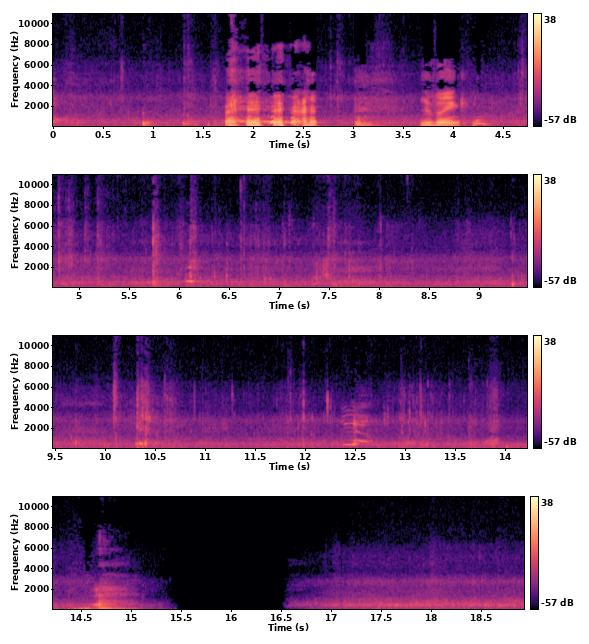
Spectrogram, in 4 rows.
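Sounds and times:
shallow creek rushing: 0:00.0 - 0:14.3, 0:16.6 - 0:18.9.

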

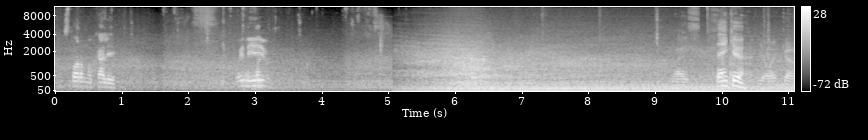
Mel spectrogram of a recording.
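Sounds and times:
low engine hum: 0:03.8 - 0:11.0
vehicle passing: 0:04.5 - 0:11.0.

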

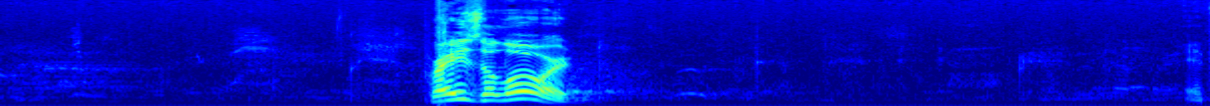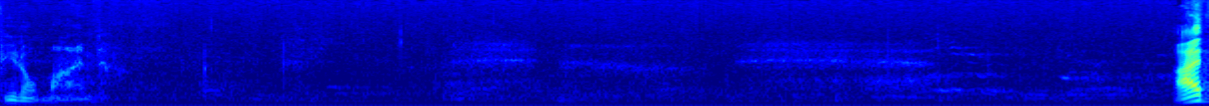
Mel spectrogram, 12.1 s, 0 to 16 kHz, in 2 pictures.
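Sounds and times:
man speaking loudly: 0:02.1 - 0:03.1
murmur of distant voices: 0:03.1 - 0:12.0.

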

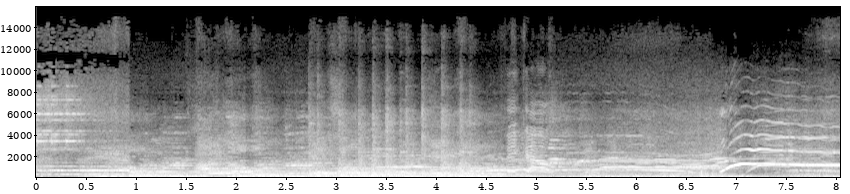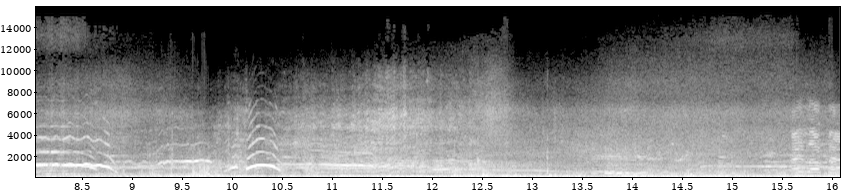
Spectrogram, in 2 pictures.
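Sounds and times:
roller coaster train rumbling: 0:00.0 - 0:16.0
rushing wind: 0:00.0 - 0:16.0
riders screaming: 0:05.0 - 0:15.9.

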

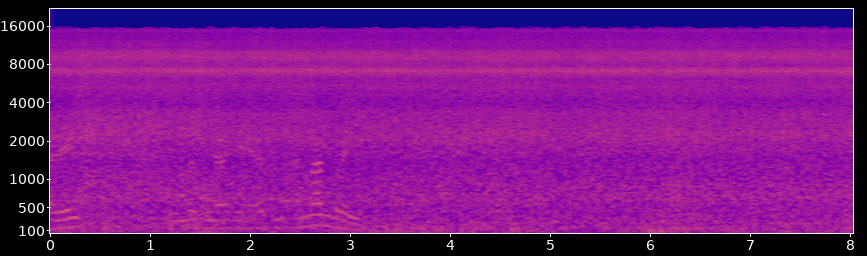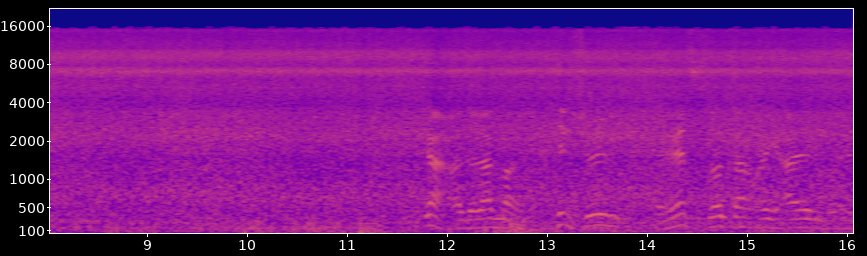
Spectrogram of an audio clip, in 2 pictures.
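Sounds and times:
heavy rain on wet street: 0:00.0 - 0:16.0.

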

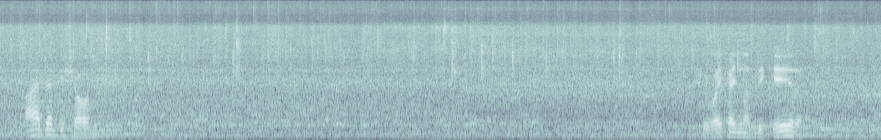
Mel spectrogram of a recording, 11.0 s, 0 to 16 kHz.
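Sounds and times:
heavy rain on concrete: 0:00.0 - 0:11.0
raindrops ticking on ground: 0:00.0 - 0:11.0.

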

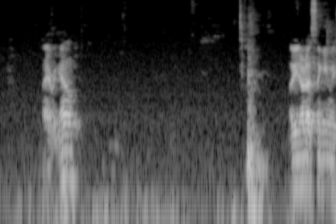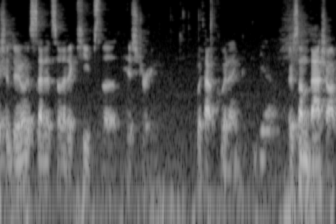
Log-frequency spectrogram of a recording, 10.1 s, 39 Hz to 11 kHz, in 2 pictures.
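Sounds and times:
man's voice: 0:00.7 - 0:01.2, 0:04.4 - 0:07.3, 0:08.0 - 0:08.6, 0:09.4 - 0:10.0
faint clicks: 0:07.6 - 0:08.8.

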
